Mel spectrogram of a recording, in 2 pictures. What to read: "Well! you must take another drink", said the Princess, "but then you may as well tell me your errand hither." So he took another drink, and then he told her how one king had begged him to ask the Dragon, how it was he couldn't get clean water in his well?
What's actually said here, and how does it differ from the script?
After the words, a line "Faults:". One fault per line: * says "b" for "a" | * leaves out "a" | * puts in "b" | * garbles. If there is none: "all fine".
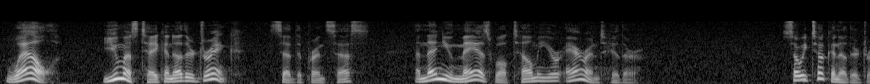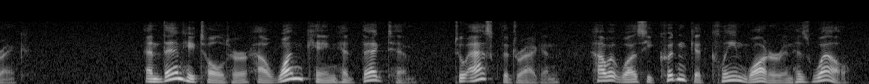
"Well! you must take another drink", said the Princess, "and then you may as well tell me your errand hither." So he took another drink, and then he told her how one king had begged him to ask the Dragon, how it was he couldn't get clean water in his well?
Faults:
* says "and" for "but"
